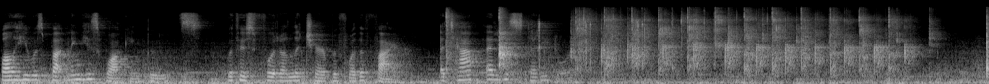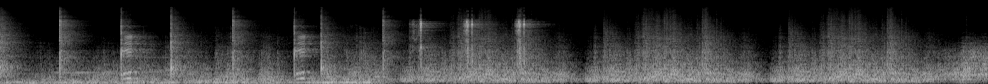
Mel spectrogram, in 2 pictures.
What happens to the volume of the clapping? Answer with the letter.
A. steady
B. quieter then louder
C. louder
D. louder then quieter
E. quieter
A.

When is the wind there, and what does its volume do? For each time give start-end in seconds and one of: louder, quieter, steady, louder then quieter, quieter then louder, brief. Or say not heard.
0.0-19.7 louder.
